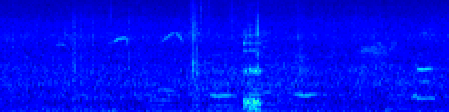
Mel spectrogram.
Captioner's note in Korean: 트름 소리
